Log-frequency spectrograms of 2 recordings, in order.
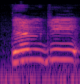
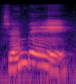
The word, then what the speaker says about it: Djembe: Yes, Djembe is my name, so the D is silent.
